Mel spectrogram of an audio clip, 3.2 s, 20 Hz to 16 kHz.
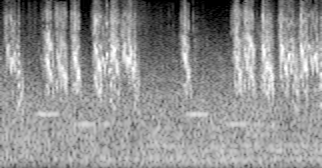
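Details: Several sparrows gathering at a post to be fed, at a Tenmangu shrine, 7 January 2023; rapid bursts of high, harsh chirps in quick clusters, a short pause, then another run of chirps.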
